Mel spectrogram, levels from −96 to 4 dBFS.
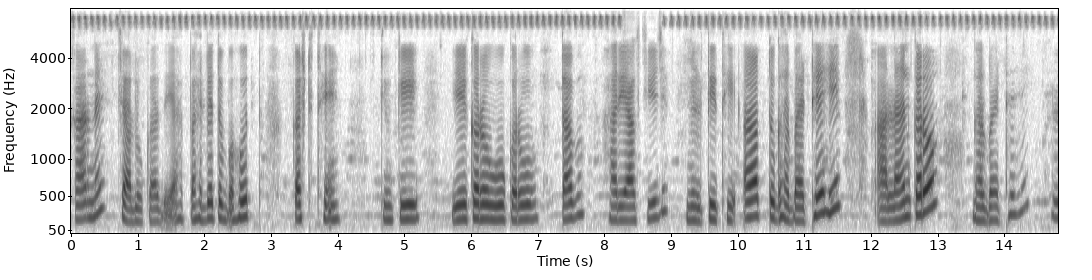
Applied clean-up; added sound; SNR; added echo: none; none; none; none.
